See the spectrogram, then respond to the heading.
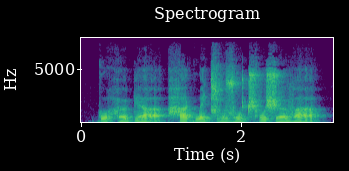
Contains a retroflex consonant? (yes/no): no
